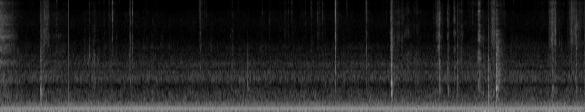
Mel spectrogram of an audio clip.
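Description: A steady low hum in the room, with scattered light clicks and taps from tweezers and fingers working tape onto the plastic printed circuit board of an instrument cluster, coming more often near the end.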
